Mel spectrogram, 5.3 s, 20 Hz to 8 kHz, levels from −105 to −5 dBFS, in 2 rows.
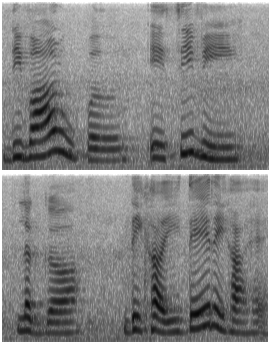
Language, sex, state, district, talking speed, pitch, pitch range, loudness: Punjabi, female, Punjab, Kapurthala, 100 wpm, 230 Hz, 200-260 Hz, -18 LUFS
